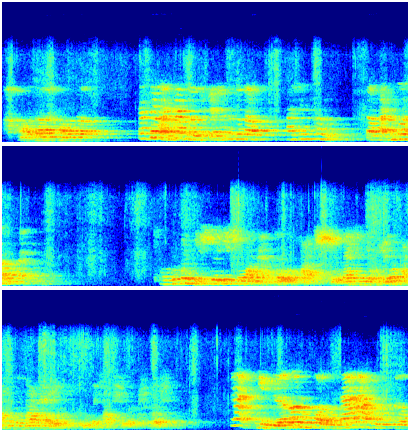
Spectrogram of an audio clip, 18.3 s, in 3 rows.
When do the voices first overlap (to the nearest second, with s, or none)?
none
